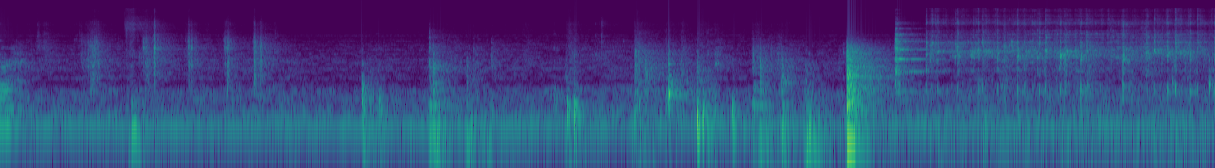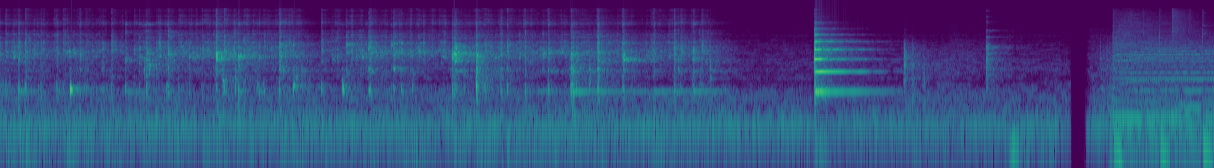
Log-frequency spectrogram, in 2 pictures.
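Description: A metal fork beating eggs in a glass bowl: scattered taps and clinks at first, then about ten seconds of fast, continuous clinking of metal against glass. A single louder ringing clink follows near the end.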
